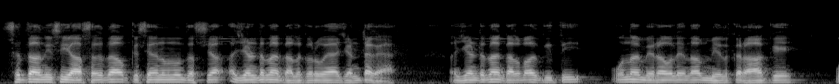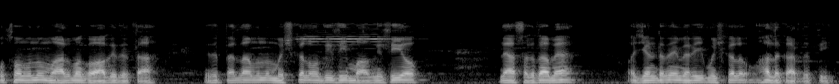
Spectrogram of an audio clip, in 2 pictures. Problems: background sounds at intervals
